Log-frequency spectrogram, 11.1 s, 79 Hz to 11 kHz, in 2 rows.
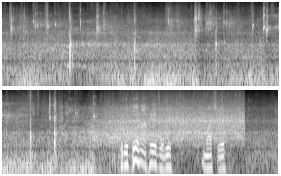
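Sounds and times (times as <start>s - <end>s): low crowd hum: 0.0s - 11.0s
tennis racket hitting ball: 0.2s - 4.7s, 5.3s - 6.9s
tennis ball bouncing: 0.2s - 7.2s.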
